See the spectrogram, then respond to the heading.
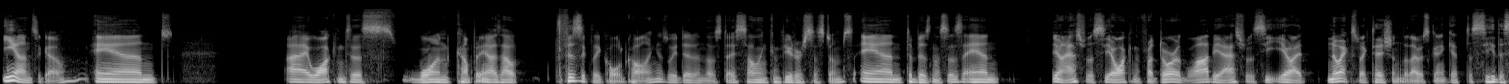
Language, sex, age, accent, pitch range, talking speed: English, male, 30-49, American, 100-125 Hz, 245 wpm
